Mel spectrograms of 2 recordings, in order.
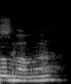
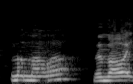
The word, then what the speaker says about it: Momoa: I can never pronounce his Momoa. What was that? Momoa.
